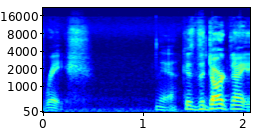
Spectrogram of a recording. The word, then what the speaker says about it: Ra's: But the thing is, though, people agree on that it's Raish, yeah, because the Dark Knight is the only one that pronounces it Roz, yeah.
